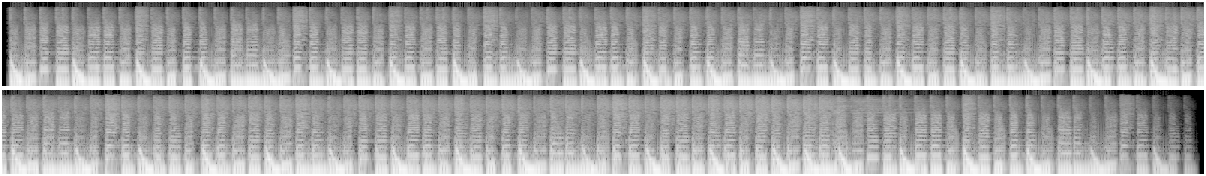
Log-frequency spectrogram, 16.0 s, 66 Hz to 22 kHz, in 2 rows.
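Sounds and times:
Goa trance break pattern on a Roland MC-303: 0:00.0 - 0:16.0.

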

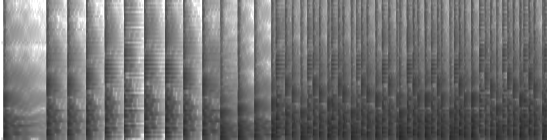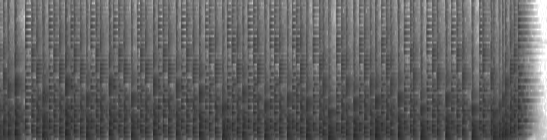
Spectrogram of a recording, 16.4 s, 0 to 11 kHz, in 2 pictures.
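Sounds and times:
Yamaha DX11 synthesizer Banjo factory preset voice: 0:00.0 - 0:16.2.

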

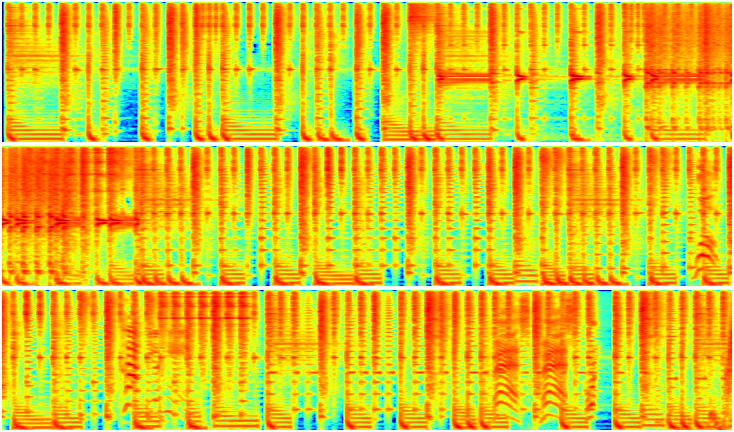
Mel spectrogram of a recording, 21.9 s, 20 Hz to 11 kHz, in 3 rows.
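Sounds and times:
old school beat on a Yamaha DJX-IIB keyboard: 0:00.0 - 0:21.8.

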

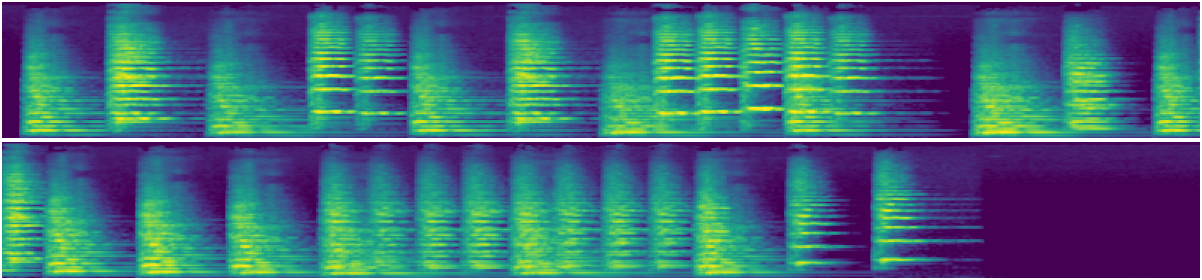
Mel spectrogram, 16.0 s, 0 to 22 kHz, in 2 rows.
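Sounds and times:
stereo bowed violin orchestra on a sampler: 0:00.2 - 0:14.2.

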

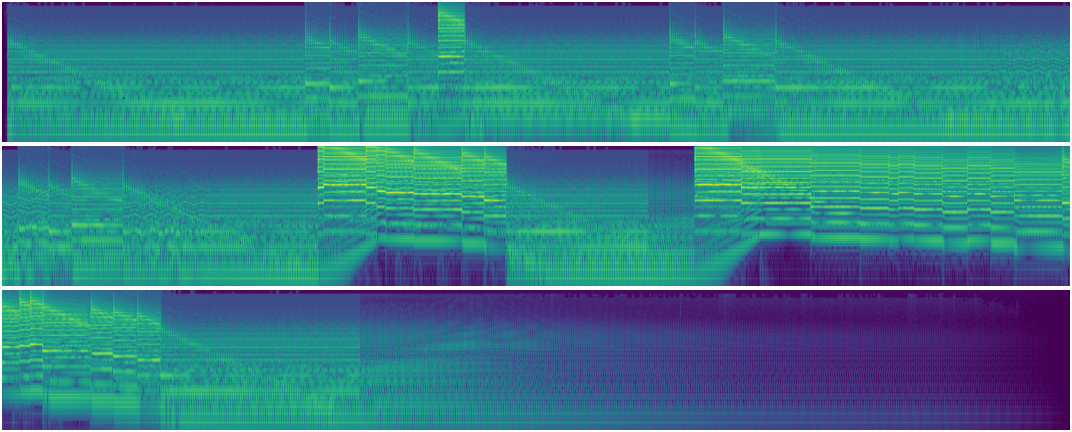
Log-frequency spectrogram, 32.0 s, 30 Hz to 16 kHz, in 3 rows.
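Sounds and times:
Sequential Circuits Six-Trak synthesizer stack: 0:00.1 - 0:25.2.

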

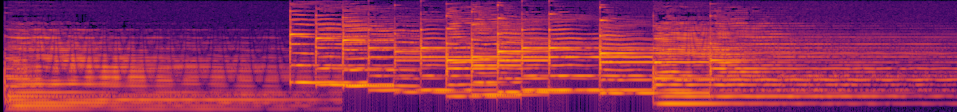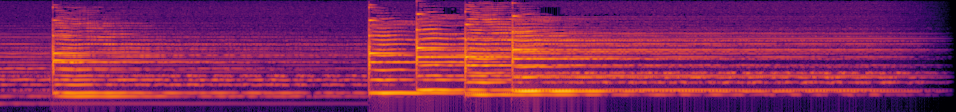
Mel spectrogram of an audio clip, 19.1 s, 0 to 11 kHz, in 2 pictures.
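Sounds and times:
fantasy factory synthesizer patch: 0:00.0 - 0:18.8.

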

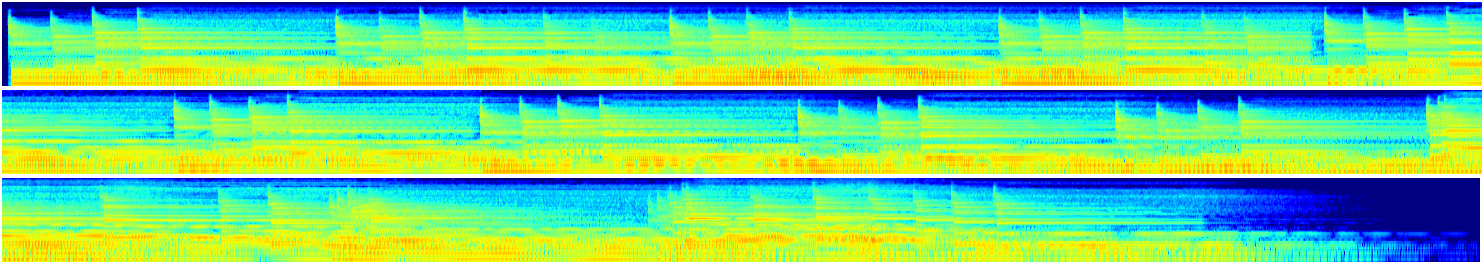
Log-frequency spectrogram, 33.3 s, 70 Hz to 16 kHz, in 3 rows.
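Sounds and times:
synthesizer guitar tone on a Korg Wavestation A-D: 0:00.4 - 0:32.5.

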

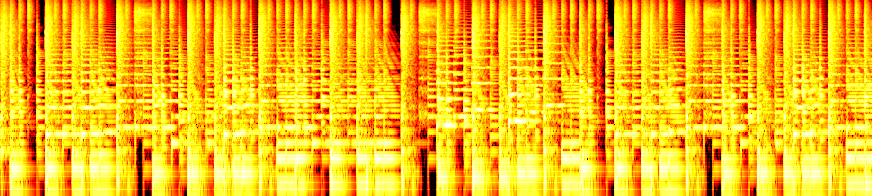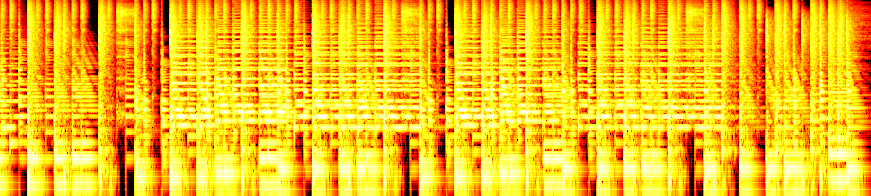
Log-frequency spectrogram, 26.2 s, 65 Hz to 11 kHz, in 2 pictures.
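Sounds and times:
Yamaha PSR-300 keyboard dance style music: 0:00.2 - 0:25.8.

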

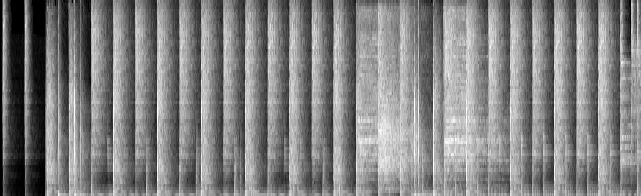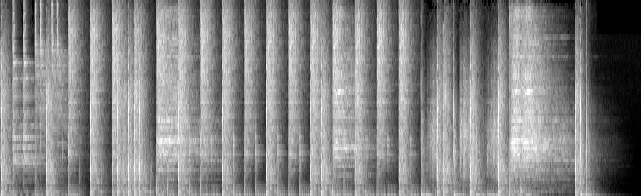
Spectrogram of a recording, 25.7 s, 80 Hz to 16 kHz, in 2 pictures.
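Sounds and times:
Boss DR-3 hard rock pattern: 0:00.0 - 0:25.0.

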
